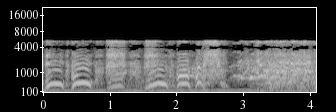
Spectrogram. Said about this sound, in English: Bless you.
